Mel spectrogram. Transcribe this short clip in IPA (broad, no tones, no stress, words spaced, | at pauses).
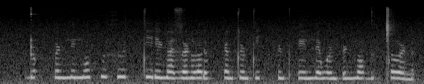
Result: ɖɔkːɤɳn̪en̪o pɯxɯ tːiɾiɳ azɤɳ lˠoɾɯkːaɳtoɳ tikːɯɳpʰe n̪ɛwoɳʔɯɳn̪ɔ ɡɯǀɤɳ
